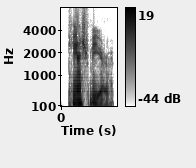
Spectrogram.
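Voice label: "cashmere", American English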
